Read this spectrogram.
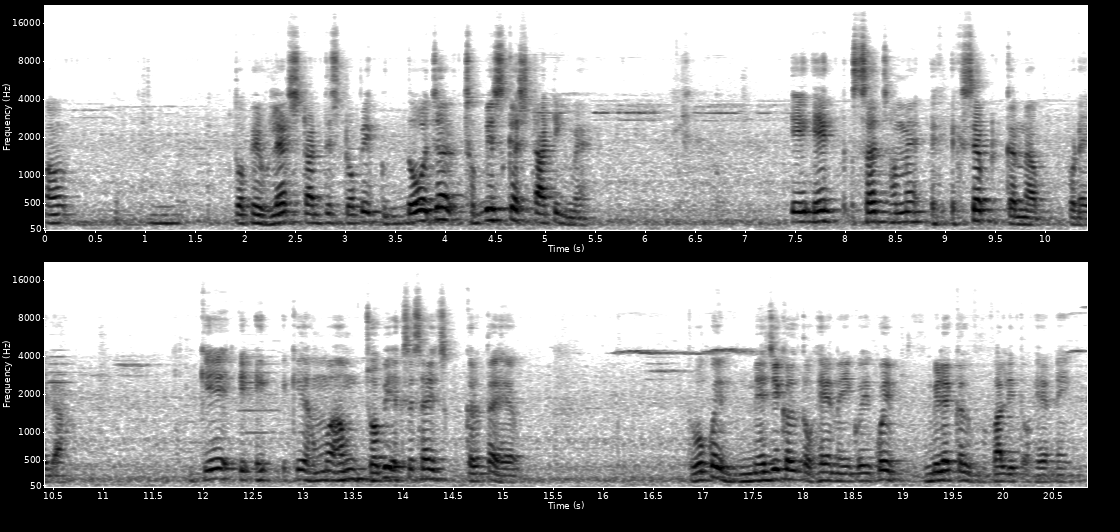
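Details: Adult male who says he himself stammers, speaking Hindi, with word repetitions; stuttering.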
